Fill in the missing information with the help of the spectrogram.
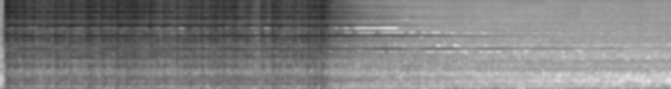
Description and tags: A small electric bell going off, was supposed to be a school bell but could be used for a doorbell, alarm, etc.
